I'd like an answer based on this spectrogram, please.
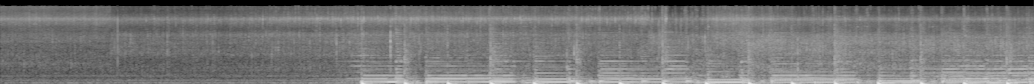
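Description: Whole spice-basted chicken sizzling on a hot stovetop griddle pan, a steady hiss. About five seconds in, background music with a steady beat comes in and becomes the loudest sound.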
